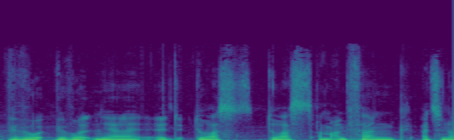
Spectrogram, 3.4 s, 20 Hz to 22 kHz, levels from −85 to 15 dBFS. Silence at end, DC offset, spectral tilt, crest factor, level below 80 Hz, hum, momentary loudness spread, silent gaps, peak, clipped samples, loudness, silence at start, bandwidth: 0 s; under 0.1%; -7 dB/octave; 14 dB; -52 dBFS; none; 6 LU; none; -4 dBFS; under 0.1%; -19 LUFS; 0 s; 13 kHz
